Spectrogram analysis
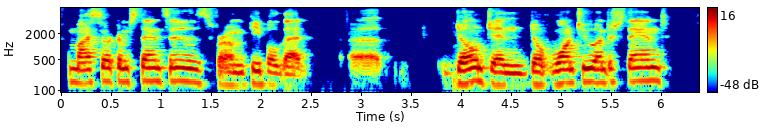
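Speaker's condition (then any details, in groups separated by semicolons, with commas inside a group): No condition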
